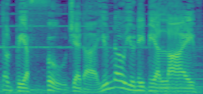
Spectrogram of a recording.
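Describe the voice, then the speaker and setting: A man's voice: fairly low pitch, very animated, normal speed. A man playing a cruel, arrogant Imperial commander in a video game, haughty and menacing in his declamation. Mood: cornered, haughty. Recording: music behind the voice.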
